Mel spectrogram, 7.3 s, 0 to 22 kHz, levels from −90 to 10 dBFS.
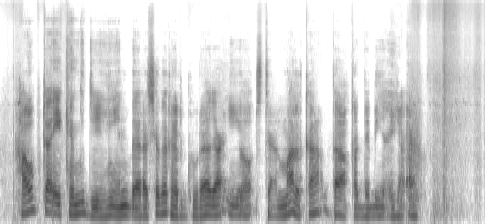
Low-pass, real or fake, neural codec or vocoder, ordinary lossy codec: none; fake; codec, 44.1 kHz, 1.7 kbps, Pupu-Codec; none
